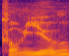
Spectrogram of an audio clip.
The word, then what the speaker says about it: Comeau: And Comeau is spelled C O M E A U, but you pronounce it Comeau. Still a French name.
